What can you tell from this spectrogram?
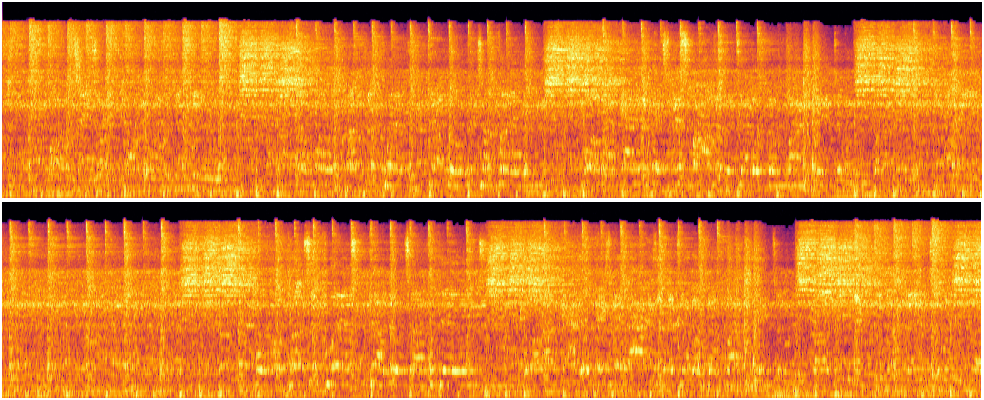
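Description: Rock song with a singing voice over a driving drum kit, the cymbals struck steadily and densely throughout.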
